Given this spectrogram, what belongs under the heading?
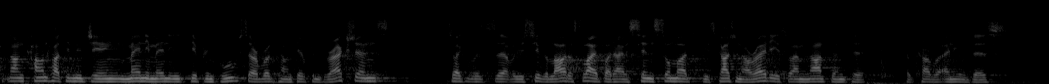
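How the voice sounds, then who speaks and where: At a very fast pace, a man speaks at medium pitch with fairly even intonation, and room echo is audible. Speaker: imaging researcher. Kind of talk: conference talk. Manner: halting, many fillers.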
